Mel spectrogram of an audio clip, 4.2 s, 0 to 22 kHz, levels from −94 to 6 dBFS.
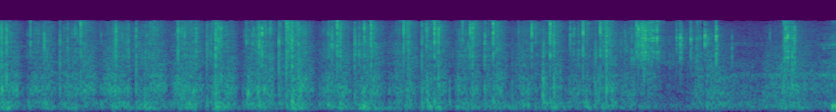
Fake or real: real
